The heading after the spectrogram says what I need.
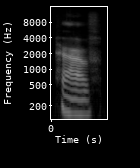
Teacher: Have ends on the voiced labiodental fricative, the V sound. You have to bite your lower lip and make your throat vibrate.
